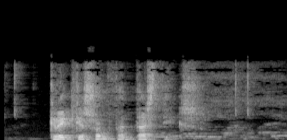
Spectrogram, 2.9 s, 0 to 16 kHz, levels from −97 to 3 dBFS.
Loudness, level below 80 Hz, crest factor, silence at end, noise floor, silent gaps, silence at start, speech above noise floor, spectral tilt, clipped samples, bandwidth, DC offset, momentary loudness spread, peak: -19 LUFS; -60 dBFS; 22 dB; 0 s; -43 dBFS; none; 0.5 s; 23 dB; -4 dB/octave; under 0.1%; 9.4 kHz; under 0.1%; 23 LU; 0 dBFS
